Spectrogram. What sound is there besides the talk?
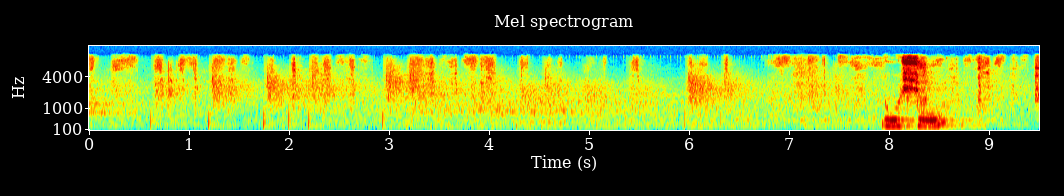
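writing on a classroom board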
